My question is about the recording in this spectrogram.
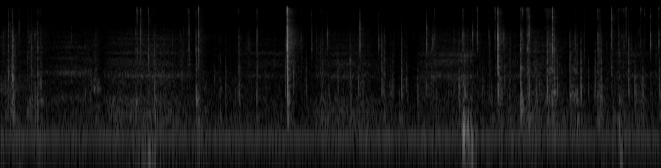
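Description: Small red-handled cutters snipping the plastic ties that hold a doll's hair to its packaging: scattered sharp clicks, the loudest about three seconds in, amid the crinkle of the clear plastic box being handled.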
